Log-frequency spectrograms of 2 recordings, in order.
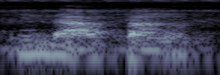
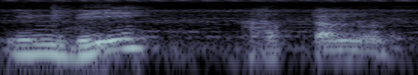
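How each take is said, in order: First: 'The' is said with a short 'thuh' vowel. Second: 'The' is said with a long 'thee' vowel. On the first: The speaker calls it wrong. "এটা হচ্ছে totally wrong" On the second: The speaker calls it right. "এটার উচ্চারণ হবে কি in দি afternoon"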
